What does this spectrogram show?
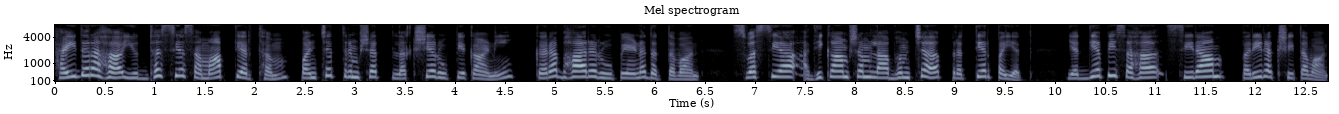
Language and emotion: Sanskrit, neutral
